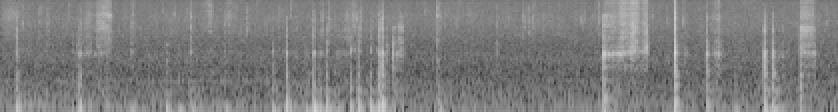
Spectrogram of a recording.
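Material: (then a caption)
Cardboard. A wooden pencil tip scratches and taps across the printed top of a small, hollow black cardboard headphone retail box, lid on and held steady by hand. Quick, irregular dry taps and scratchy strokes give a low, hollow thump that dies away almost instantly.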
